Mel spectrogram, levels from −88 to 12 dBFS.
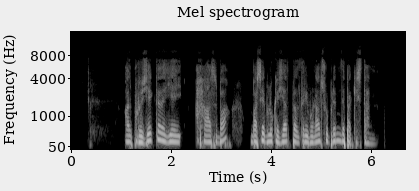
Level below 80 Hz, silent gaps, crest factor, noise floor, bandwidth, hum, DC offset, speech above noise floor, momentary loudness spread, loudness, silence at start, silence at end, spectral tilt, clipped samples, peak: -42 dBFS; none; 20 dB; -74 dBFS; 7.6 kHz; none; under 0.1%; 52 dB; 9 LU; -23 LUFS; 1.1 s; 0.6 s; -7 dB/octave; under 0.1%; -4 dBFS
